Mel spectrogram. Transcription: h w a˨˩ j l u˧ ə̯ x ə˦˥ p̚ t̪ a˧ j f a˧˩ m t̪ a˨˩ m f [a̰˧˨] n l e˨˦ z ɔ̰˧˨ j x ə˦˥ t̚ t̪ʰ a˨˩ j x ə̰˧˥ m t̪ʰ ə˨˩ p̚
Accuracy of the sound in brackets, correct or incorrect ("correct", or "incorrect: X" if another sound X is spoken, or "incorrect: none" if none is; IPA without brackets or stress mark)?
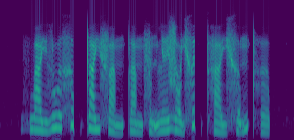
incorrect: ə̰˧˨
